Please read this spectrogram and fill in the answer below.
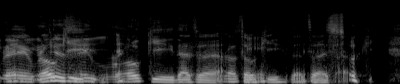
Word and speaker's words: Roki: Roki.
